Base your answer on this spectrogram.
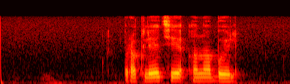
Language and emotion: Russian, neutral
